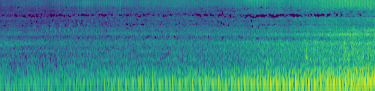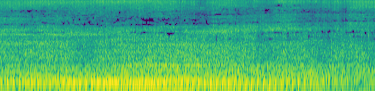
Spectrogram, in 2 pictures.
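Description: A diesel locomotive approaches with a deep rumbling engine that grows louder.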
